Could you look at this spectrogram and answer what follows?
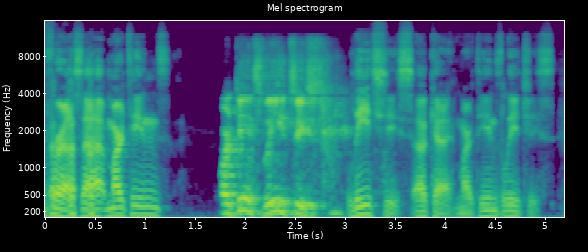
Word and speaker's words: Martins Licis: Martins Licis. Licis. Okay. Martins Licis. Licis. Yeah. Like the fruit.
